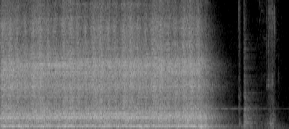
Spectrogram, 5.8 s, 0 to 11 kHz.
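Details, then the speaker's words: Ford F100, first start attempt after purchase, starting fluid used, negative battery terminal very hot: steady rapid cranking about 3.5 turns per second, never catches; owner suspects fuel delivery/accelerator pump; cranks but no start. "there may be something with the fuel not getting in here you might need to mess with this a little bit get that accelerator pump to work"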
